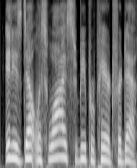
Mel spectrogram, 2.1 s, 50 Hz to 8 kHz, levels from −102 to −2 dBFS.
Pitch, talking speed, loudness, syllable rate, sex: 205 Hz, 260 wpm, -18 LUFS, 6.3 syllables/s, female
